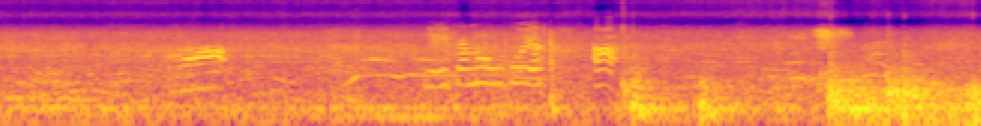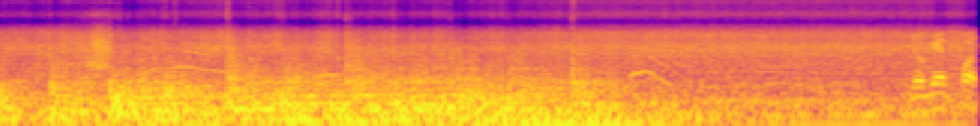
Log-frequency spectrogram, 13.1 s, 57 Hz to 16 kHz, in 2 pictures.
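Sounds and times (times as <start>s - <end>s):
faint voices: 0.0s - 13.0s
low rumble: 4.4s - 13.0s.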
